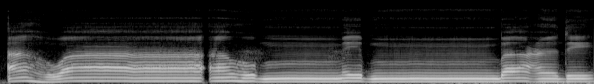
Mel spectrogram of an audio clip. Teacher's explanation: نون ساکن کے بعد با ہے، نون ساکن کو میم میں بدل کر غنہ کے ساتھ ادا کریں گے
